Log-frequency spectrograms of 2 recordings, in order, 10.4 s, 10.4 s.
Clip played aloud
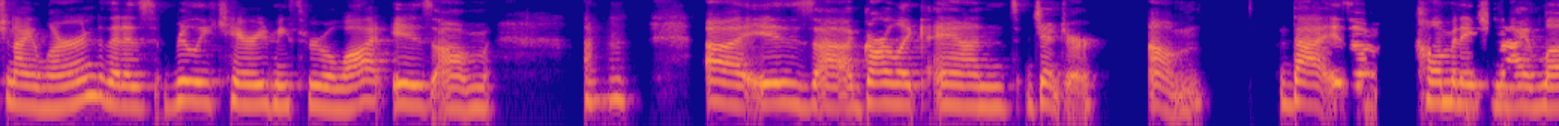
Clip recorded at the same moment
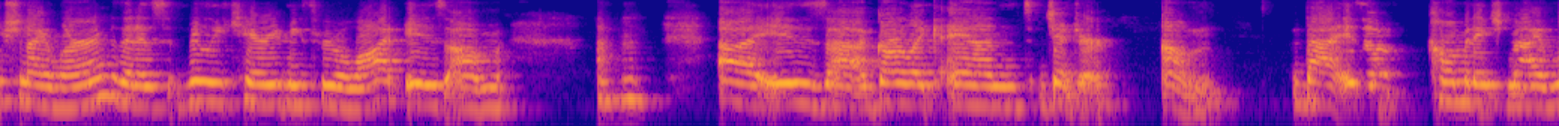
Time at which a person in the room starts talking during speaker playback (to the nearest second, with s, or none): none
